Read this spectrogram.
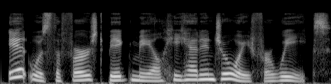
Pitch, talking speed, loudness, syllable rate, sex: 200 Hz, 200 wpm, -17 LUFS, 3.8 syllables/s, female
